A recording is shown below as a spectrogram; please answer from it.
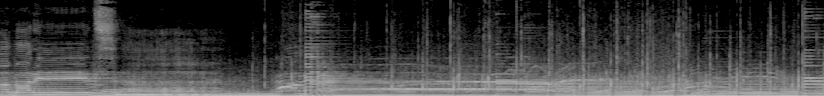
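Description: Live acoustic band music at the close of a song: acoustic guitar and sustained chords with a male singer's voice, and some crowd cheering.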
